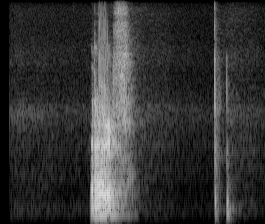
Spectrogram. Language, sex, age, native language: Icelandic, male, 40-49, Icelandic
